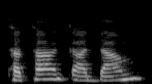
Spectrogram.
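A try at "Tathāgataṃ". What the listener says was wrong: How do you pronounce this letter? It's T, not D. Tathagatam.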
